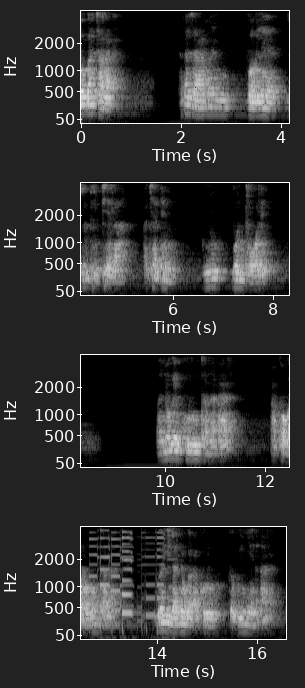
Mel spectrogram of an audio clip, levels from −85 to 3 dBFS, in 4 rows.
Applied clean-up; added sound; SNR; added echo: none; Electric guitar; 9 dB; reverberation time 0.6 s.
